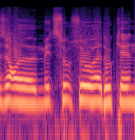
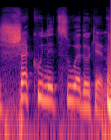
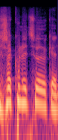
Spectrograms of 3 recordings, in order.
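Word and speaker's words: Shakunetsu Hadoken: pas à le prononcer donc c'est pas gen metsoso adoken bais la gueule je suis désolé c'est c'est shakunetsu adoken shakunetsu adoken d'accord ok voà alors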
